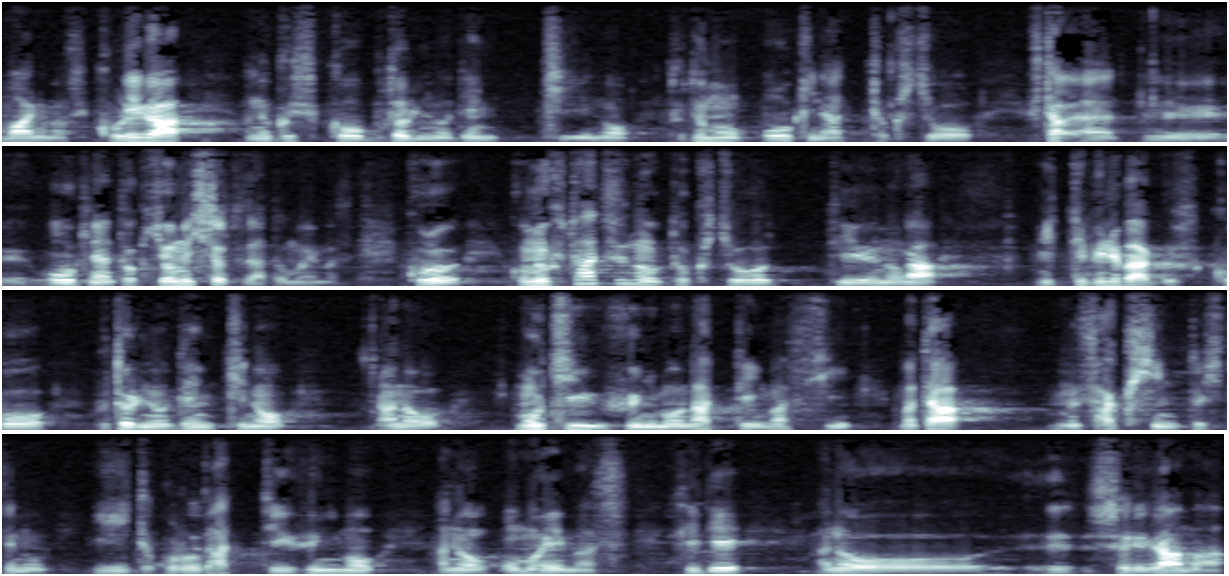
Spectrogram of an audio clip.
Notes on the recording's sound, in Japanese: 主催：日本近代文学館。場所：有楽町・よみうりホール。3年連続となった 「近代文学館・夏の文学教室」 での講演。音源は主催者提供。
